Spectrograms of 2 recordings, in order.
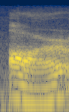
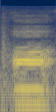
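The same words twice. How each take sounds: First: The R is said slowly and carefully enunciated. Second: The R is said loosely in an Australian accent. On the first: "I'm trying to enunciate it" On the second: "if I say it like an Australian"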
